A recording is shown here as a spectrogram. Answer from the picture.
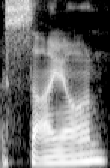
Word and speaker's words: Sion: in a moment the uh Sono Motors uh Scion s i o n I believe is how you uh spell it that is a vehicle that is absolutely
